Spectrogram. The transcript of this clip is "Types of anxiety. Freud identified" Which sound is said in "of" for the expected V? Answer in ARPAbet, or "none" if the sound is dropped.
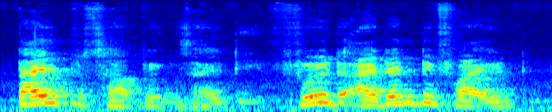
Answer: P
